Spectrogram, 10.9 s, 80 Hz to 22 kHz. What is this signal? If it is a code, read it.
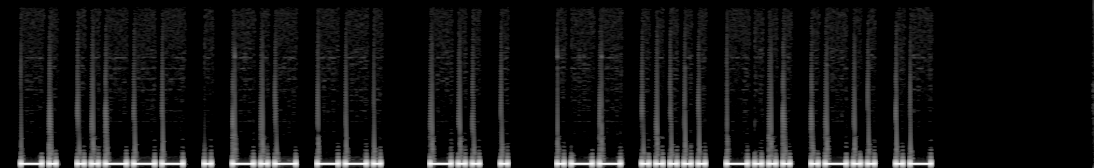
Morse code, heard as a keyed tone, about 17 wpm, 700 Hz. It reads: N2EKG DE W5BLA
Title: USA Callsign DE Callsign - 5 Characters - 17wpm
